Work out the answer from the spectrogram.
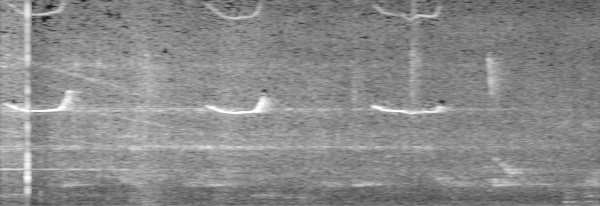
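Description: A bird repeating a high, thin whistled note about every two seconds, each a short level whistle that turns up at the end, over fainter lower chirps. A single sharp click comes just after the start.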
